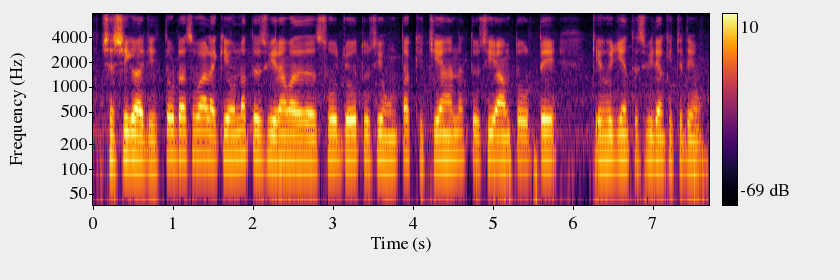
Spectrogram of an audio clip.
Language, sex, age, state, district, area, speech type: Punjabi, male, 18-30, Punjab, Mansa, urban, spontaneous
